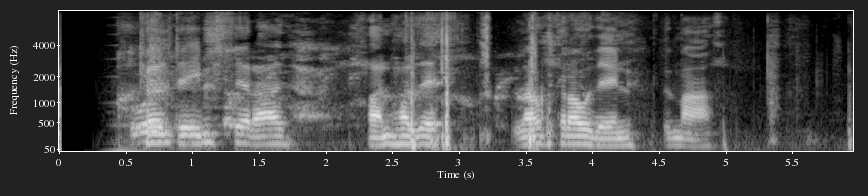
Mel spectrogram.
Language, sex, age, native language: Icelandic, male, 14, Icelandic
